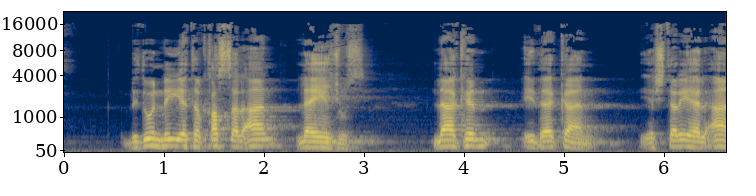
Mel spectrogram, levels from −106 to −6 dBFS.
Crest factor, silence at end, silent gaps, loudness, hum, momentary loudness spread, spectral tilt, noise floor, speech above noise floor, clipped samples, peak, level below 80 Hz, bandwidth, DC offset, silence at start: 20 dB; 0 s; none; -24 LUFS; none; 14 LU; -3.5 dB/octave; -64 dBFS; 40 dB; under 0.1%; -6 dBFS; -60 dBFS; 16.5 kHz; under 0.1%; 0.6 s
